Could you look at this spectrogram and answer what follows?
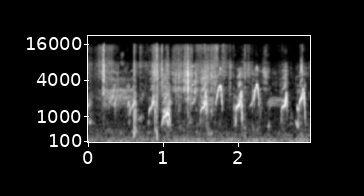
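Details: Red golden pheasant giving quick, sharp, nasal notes that rise and fall, about four a second, in a chattering run with a faint hiss behind.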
